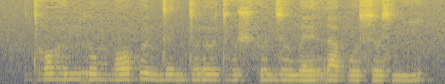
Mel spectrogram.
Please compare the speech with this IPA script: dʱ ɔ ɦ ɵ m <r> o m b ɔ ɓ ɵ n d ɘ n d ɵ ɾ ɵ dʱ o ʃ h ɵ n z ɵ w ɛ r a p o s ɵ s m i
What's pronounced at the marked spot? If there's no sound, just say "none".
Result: r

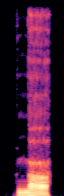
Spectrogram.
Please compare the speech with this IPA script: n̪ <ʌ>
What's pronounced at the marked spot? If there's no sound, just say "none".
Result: a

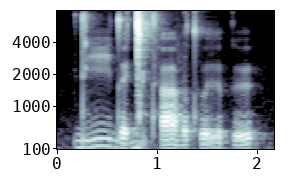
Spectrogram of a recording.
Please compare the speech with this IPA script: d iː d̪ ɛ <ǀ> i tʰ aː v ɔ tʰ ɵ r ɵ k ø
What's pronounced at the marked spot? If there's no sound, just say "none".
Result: ɡ͡ǀ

